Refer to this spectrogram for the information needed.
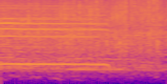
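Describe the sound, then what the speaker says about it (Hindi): Studio audience applause on a Hindi comedy talk show as a guest, fashion and jewelry designer Riddhima Kapoor Sahni, is welcomed: dense, steady clapping from a large crowd, easing off slightly toward the end, with no voices over it. "जोरदार तालियां रिधिमा के लिए।"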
